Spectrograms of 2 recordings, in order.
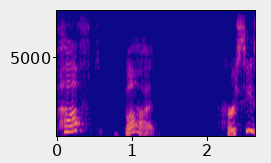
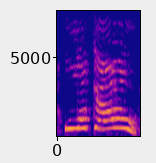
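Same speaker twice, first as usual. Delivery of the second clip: high, loud warning; cry out; 8 dB louder than usual. A narrator's reading. Pig warning of the wolf at the window, loud cry. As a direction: yelp it in sudden alarm. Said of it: "he cried".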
